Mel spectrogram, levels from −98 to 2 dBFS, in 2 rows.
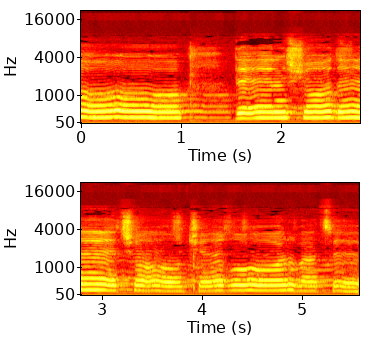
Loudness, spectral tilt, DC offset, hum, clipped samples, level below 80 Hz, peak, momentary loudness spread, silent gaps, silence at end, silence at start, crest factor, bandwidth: -16 LUFS; -4.5 dB/octave; 0.8%; none; under 0.1%; -60 dBFS; -2 dBFS; 7 LU; none; 0 s; 0 s; 12 dB; over 20 kHz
